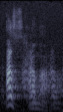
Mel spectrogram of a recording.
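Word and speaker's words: أصحمة: حبشہ کے بادشاہ کا نام بادشاہ اسہمہ نہیں، سواد حادور، صح نہیں، اصح نہیں، اسحمہ، بادشاہ اسحمہ.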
